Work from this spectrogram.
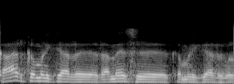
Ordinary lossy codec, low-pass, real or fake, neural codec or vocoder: AAC, 24 kbps; 5.4 kHz; fake; codec, 16 kHz, 4.8 kbps, FACodec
